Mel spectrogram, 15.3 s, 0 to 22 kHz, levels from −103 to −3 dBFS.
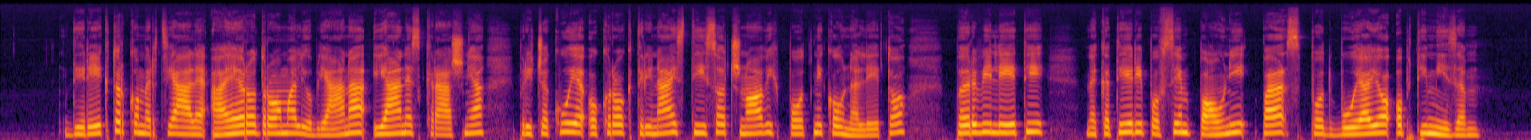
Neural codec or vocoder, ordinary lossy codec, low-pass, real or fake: none; none; 19.8 kHz; real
